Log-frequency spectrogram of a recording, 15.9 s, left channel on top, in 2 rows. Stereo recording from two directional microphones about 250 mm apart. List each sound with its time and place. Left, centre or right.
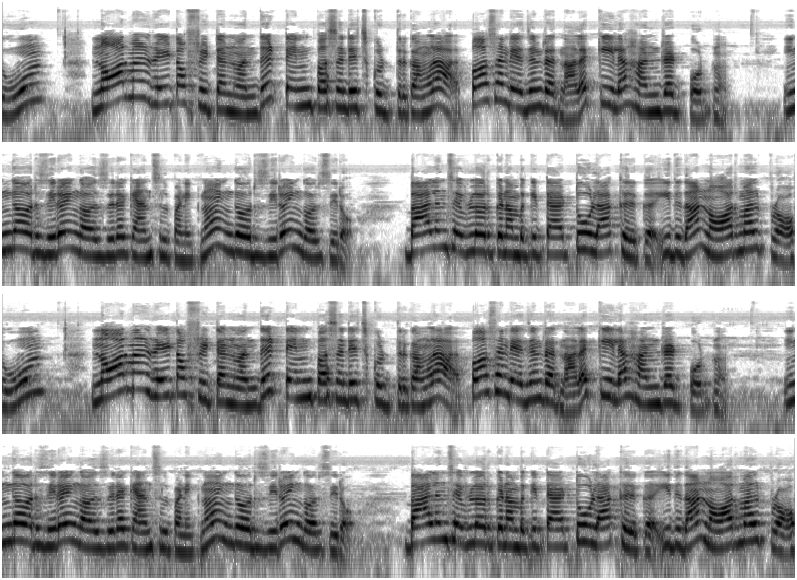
0.0 s a woman's voice: left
